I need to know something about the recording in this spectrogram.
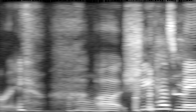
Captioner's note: laughing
